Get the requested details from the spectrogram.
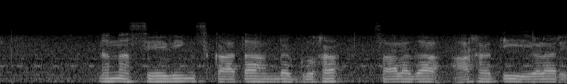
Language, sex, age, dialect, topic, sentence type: Kannada, male, 18-24, Northeastern, banking, question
